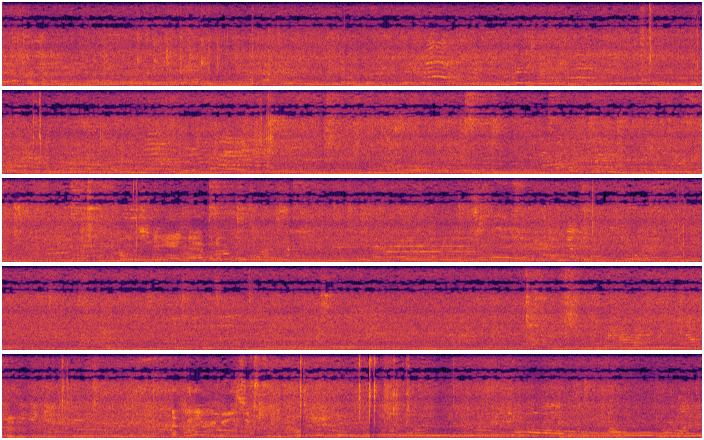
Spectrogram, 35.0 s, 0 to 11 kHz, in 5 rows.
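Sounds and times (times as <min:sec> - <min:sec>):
people talking indistinctly: 0:00.0 - 0:35.0.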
